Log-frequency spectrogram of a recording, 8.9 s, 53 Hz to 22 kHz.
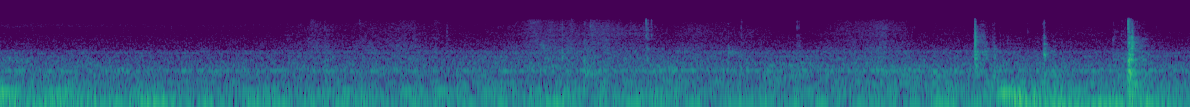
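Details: EVGA G2 850 power supply at idle with eco mode off. Faint, irregular light ticks sound over a soft, steady fan hum. The owner was told this indicates a defective ball bearing fan; this unit is a replacement, and the original unit had the same issue.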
